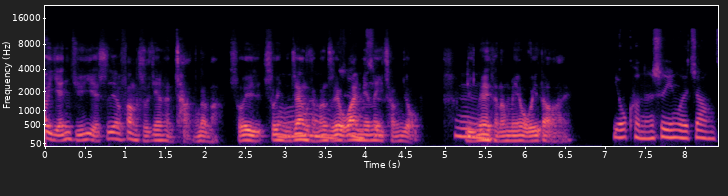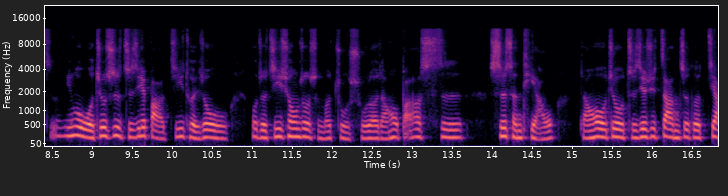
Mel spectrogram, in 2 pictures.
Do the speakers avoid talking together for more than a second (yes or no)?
no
